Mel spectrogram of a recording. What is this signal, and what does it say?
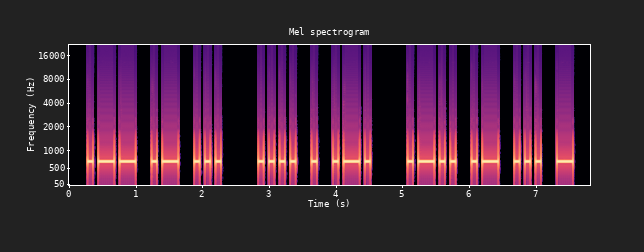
Morse code, heard as a keyed tone, about 15 wpm, 700 Hz. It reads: WAS HER LAST
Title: Sentences from Top 1400 Words 15wpm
